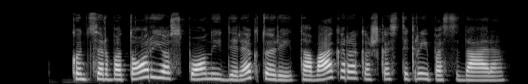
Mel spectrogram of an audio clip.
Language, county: Lithuanian, Kaunas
